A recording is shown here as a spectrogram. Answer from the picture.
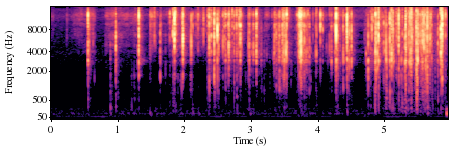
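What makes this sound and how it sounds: A large Twizzlers plastic bag full of red licorice is tapped, scratched and crinkled with fingertips and long nails. It gives crisp, bright crackles and sharp clicking taps with little low end, in dense irregular bursts that grow busier toward the end.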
